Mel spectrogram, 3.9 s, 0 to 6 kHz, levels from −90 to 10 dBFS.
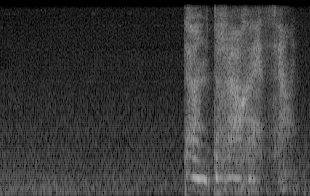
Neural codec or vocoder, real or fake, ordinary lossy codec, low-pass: codec, 16 kHz in and 24 kHz out, 0.8 kbps, FocalCodec, streaming, 65536 codes; fake; AAC, 32 kbps; 5.4 kHz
